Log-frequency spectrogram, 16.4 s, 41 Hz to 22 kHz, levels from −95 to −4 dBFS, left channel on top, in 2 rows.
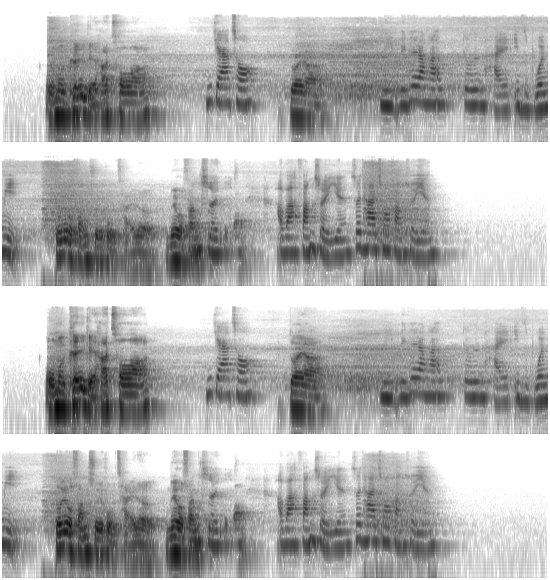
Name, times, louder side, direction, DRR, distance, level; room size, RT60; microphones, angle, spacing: sound 1, 0.7-14.6, left 3 dB, 80° left, 1.4 m, -45 dB
voice 1, 0.7-2.2 4.3-4.9 9.0-11.2 11.7-11.8, right 4 dB, 70° right, 12 dB, 0.4 m, -21 dB
voice 2, 3.1-3.9 5.7-8.5 11.0-11.7 12.1-14.7, left 2 dB, 20° left, 12 dB, 0.5 m, -32 dB
8.8 x 7.5 x 7.8 m, 1.0 s
head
